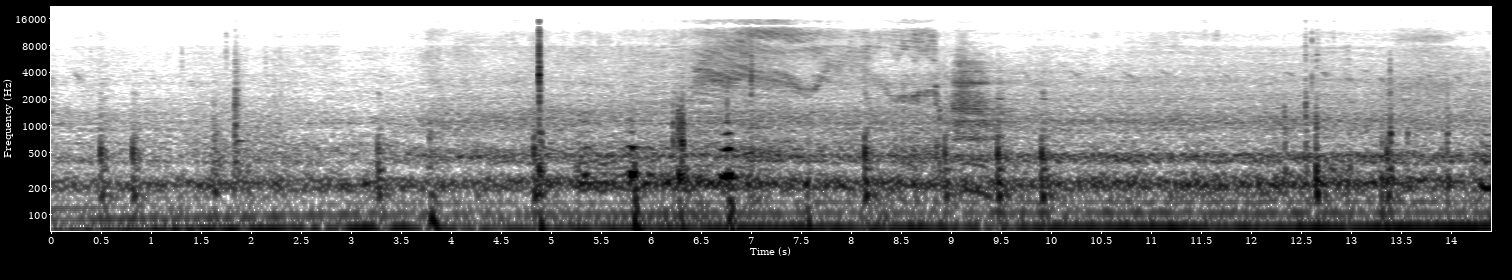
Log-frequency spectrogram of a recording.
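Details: Continuous drone of local honey bees in a goat shed on a farm during honey collection, low and steady, broken by sharp taps and rustles repeated about once a second, with a soft hiss midway.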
